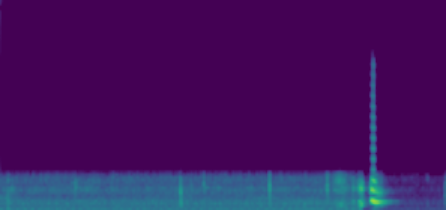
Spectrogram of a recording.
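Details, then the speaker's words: Baby with hiccups: steady room noise, then one sharp, abrupt, short catching sound near the end, an infant hiccup. "Oh, do you have the hiccups, poor baby?"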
